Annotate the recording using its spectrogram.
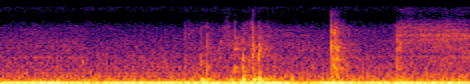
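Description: A few faint, short computer-keyboard clicks over a steady low hum.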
